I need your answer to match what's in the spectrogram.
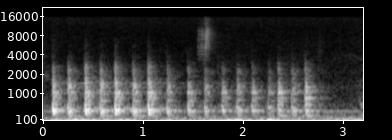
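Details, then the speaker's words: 1960s vertical milling machine that had been stuck solid, now running again: a rhythmic dull clunk roughly three times a second as it turns over, a slight knock in the drive with no clear cause. "sweet yeah that thing runs definitely some uh slight bit of clunk that noise"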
